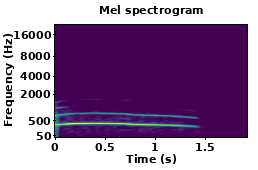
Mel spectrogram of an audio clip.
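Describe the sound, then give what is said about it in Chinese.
A single sustained howl of a big grey wolf, steady and tonal with a slight fall in pitch, lasting about a second and a half before cutting off into silence. “小猪变成了大灰狼，嘟嘟嘟嘟嘟嘟嘟嘟嘟嘟嘟嘟，跑过去吓唬大家。”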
